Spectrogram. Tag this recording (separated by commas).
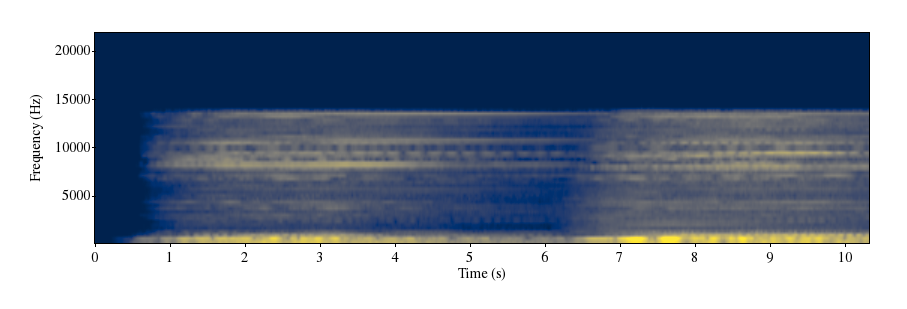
Music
